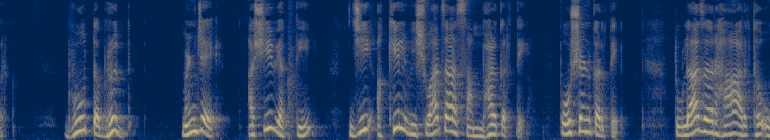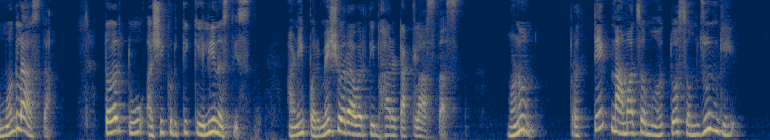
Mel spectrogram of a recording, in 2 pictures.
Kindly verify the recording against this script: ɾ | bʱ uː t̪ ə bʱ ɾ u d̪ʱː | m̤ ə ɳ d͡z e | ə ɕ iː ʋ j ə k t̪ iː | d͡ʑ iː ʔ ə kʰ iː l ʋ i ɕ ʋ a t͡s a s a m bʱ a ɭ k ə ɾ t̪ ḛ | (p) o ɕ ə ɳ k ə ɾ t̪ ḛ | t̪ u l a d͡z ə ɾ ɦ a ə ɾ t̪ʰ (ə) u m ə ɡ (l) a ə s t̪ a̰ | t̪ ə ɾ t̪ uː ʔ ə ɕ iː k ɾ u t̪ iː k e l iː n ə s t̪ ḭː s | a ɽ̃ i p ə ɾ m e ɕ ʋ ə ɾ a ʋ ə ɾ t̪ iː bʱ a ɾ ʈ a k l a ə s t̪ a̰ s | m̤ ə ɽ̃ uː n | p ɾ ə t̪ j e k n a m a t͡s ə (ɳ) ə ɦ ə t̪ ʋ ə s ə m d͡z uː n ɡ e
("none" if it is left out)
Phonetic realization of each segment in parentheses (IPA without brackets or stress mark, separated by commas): p, ə, l, m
